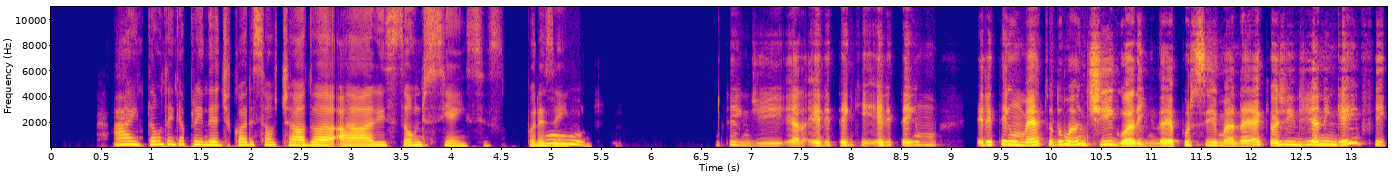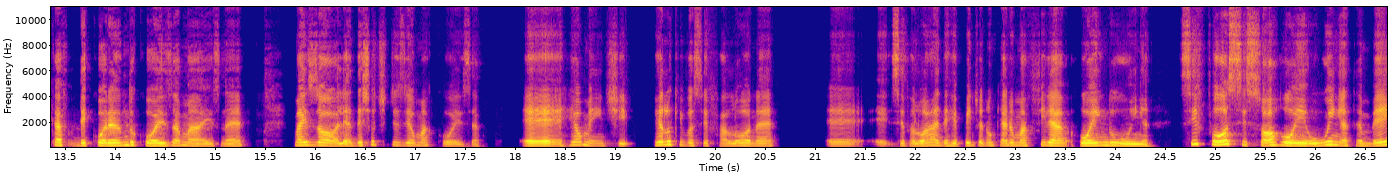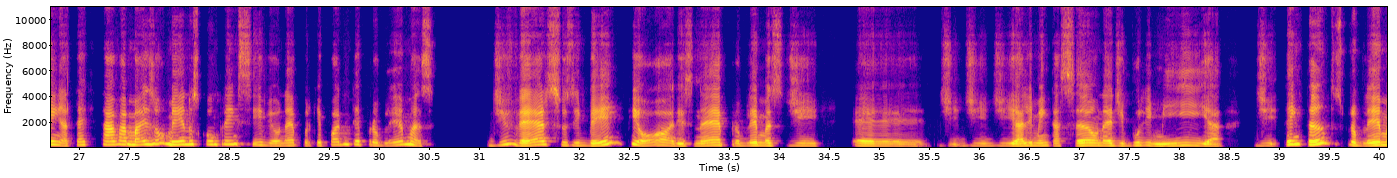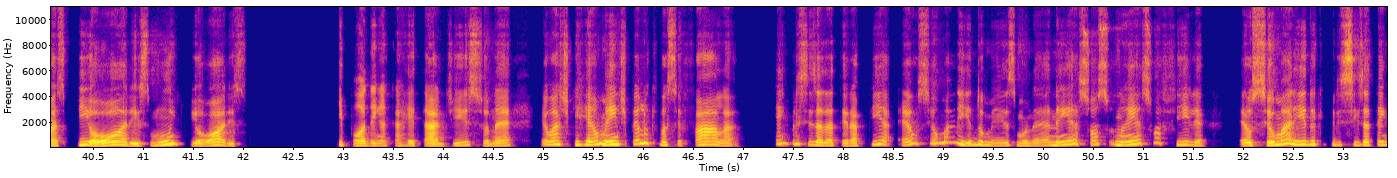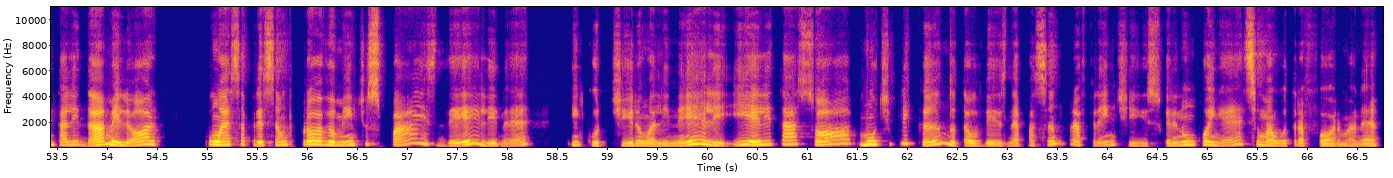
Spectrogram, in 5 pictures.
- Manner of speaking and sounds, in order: none
- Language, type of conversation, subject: Portuguese, advice, Como posso manter minhas convicções quando estou sob pressão do grupo?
